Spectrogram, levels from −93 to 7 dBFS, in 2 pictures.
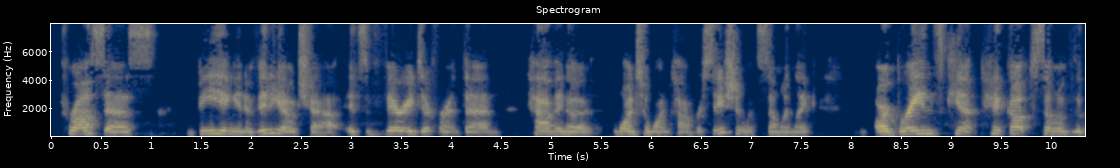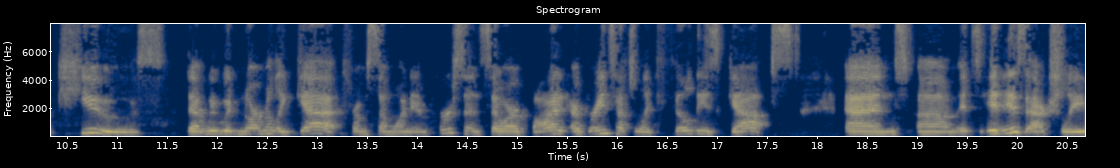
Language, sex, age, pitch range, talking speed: English, female, 30-49, 180-215 Hz, 150 wpm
